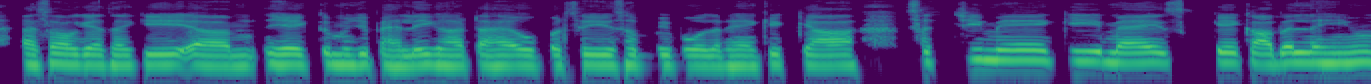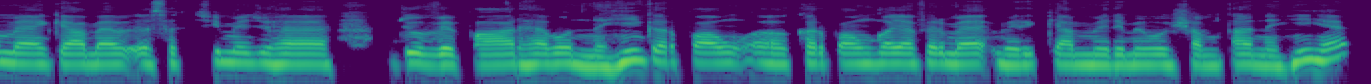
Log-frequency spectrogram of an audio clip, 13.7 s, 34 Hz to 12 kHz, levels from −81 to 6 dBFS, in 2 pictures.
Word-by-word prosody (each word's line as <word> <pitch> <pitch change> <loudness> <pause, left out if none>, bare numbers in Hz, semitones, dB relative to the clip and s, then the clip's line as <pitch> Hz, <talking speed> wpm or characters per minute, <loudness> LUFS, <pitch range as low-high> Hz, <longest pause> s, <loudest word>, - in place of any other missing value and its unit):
ऐसा 135 +2 0
हो 140 - +3
गया 135 -1 +1
था 130 0 -1
कि 135 +1 0
अ, 125 -2 +2 0.2
ये 140 -1 +4
एक 135 - -2
तो 145 - -1
मुझे 135 0 +1
पहले 125 0 +1
ही 135 - +1
घाटा 130 -1 0
है, 130 0 +2
ऊपर 130 +1 -1
से 135 - 0
ये 130 - +1
सब 135 -1 -3
भी 135 - 0
बोल 125 -1 0
रहे 125 +1 -1
हैं 125 -1 -2
कि 140 - -2
क्या 130 -1 +1 0.3
सच्ची 180 +5 -4
में 185 -1 +3
कि 175 -2 +1
मैं 155 -1 +3
इसके 155 0 -2
काबिल 155 +2 +4
नहीं 155 0 +2
हूँ? 165 +1 +1
मैं 145 -2 +2
क्या 140 0 +1
मैं 140 0 +1 0.2
सच्ची 145 +4 -7
में 160 -1 0
जो 150 -1 -1
है, 140 -1 +2 0.4
जो 155 -1 +2
व्यापार 135 0 +1
है, 140 +1 +2
वो 150 +1 +2
नहीं 125 +10 +2
कर 165 -3 -1
पाऊँ 150 -1 0
अ, - - 0
कर 150 -1 0
पाऊँगा 145 0 +1
या 150 -1 +2
फिर 150 +1 -1
मैं 145 0 +3
मेरी 135 0 0
क्या 140 -3 0
मेरे 135 0 0
में 135 0 -1
वो 135 0 0
क्षमता 135 +1 -2
नहीं 130 +9 0
है? 195 - +2
140 Hz, 265 wpm, -23 LUFS, 135-150 Hz, 0.4 s, ये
